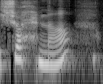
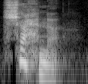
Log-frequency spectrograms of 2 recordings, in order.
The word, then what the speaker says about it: شحنة: أيها الأكارم، من بين الكلمات التي تلفظ خطأً كلمة شحنة، حيث ينطقها بعضهم بضم الشين أي شحنة وآخرون بكسرها أي شحنة، لكن الصواب؟ – الصواب الوارد في كتب اللغة المعتبرة شحنة بالفتح، لأنها تعني المرة من فعل الشحن أي الملء.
